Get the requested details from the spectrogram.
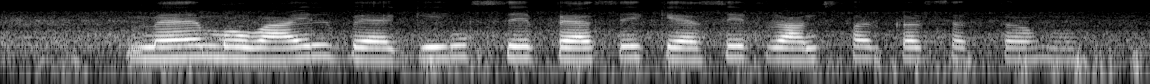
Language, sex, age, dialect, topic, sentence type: Hindi, female, 18-24, Marwari Dhudhari, banking, question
